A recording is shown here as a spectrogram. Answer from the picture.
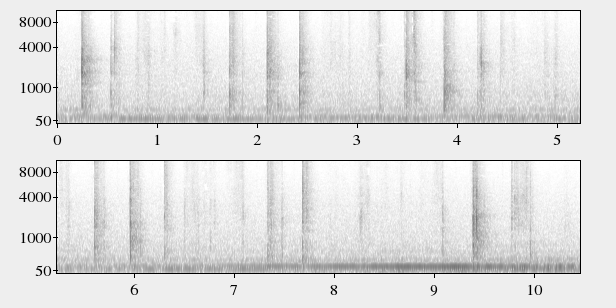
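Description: A tarot deck being shuffled by hand: sharp card snaps, mostly in groups of two or three, about fifteen in all. A low steady hum runs beneath and grows louder near the end.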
